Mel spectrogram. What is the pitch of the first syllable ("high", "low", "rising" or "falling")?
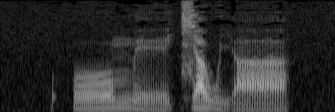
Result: rising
